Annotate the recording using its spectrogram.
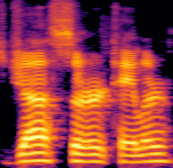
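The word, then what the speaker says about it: Ja'Sir Taylor: of reasons for this it's j sir Taylor that's how you say his name the slot receiver for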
